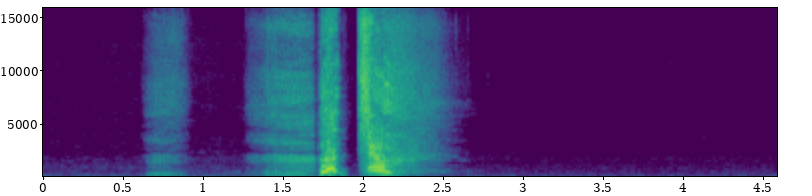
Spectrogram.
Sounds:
Sneeze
